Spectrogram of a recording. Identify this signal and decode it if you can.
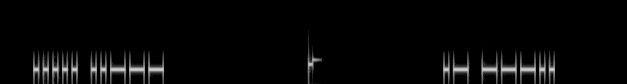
Morse code, heard as a keyed tone, about 25 wpm, 700 Hz. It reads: 52 A8
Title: Common Cut Numbers - 2-Digit 25wpm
